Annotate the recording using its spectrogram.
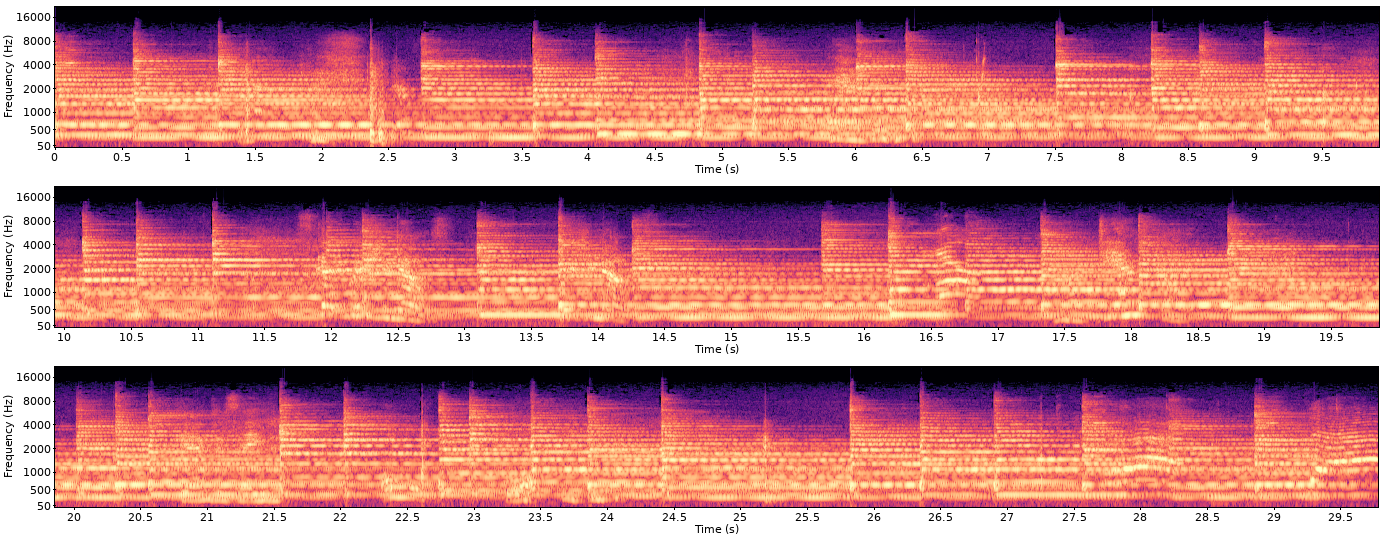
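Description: A small electronic keyboard playing a tune in a quick, even run of bell-like notes. A young child's voice rises and falls over it now and then.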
